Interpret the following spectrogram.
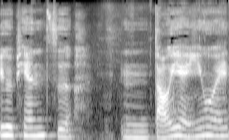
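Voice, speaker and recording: A woman's medium-pitched voice at a moderate pace. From Anhui, Shucheng (Lu'an). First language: Anhui dialect (Jianghuai Mandarin) (speaking Chinese). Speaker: podcast host. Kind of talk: casual chat. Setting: at home, sitting on the floor.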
